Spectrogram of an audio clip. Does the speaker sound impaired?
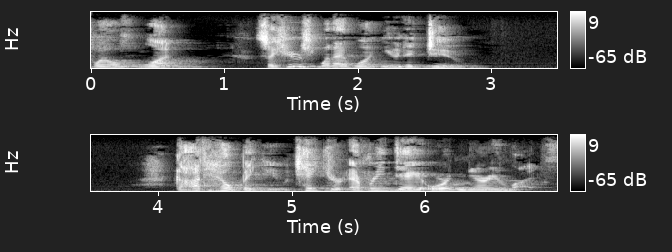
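Yes: cleft palate; congenital cleft palate.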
